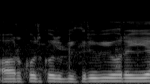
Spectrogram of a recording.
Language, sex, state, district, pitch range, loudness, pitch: Hindi, male, Bihar, Sitamarhi, 135-150 Hz, -30 LUFS, 145 Hz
